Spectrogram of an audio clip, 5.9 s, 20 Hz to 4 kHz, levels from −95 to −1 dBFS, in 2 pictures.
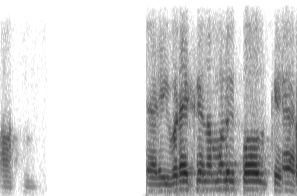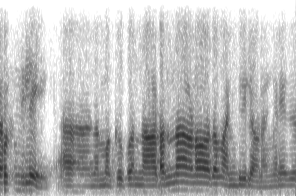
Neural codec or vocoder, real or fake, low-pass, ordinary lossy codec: none; real; 3.6 kHz; Opus, 16 kbps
